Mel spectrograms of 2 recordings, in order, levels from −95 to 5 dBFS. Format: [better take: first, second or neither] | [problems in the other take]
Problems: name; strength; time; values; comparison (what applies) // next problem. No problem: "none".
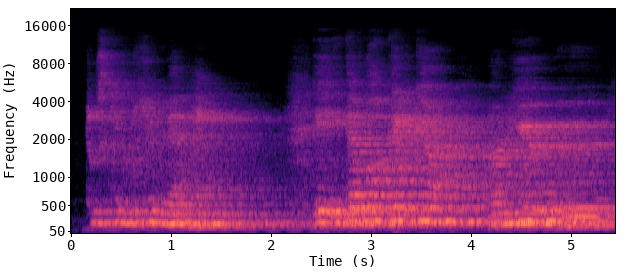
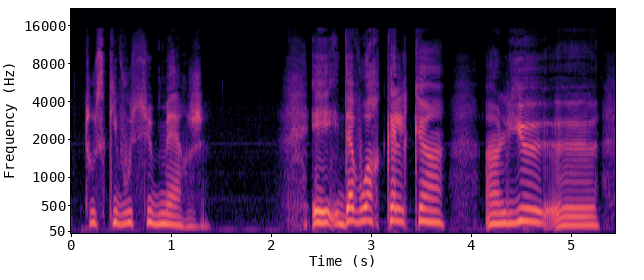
second | off-mic speech; far // room echo; strong; dies away in 2.9 s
